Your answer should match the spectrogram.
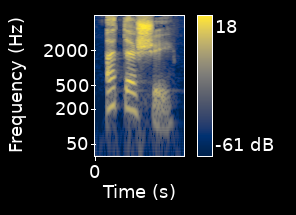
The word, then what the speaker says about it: attacher: Attacher. Okay, you don't pronounce the double T, okay, ata, but then remember, C and H together, they will produce this sh sound.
